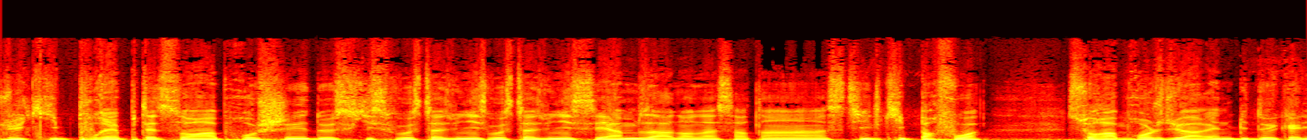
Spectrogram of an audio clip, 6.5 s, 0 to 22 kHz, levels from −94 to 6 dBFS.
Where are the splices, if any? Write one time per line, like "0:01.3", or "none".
0:02.4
